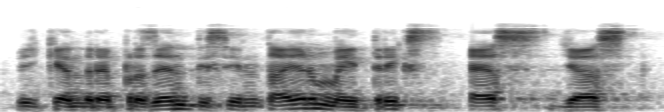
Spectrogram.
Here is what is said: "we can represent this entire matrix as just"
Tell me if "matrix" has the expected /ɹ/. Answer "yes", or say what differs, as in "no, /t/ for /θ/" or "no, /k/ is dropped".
yes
